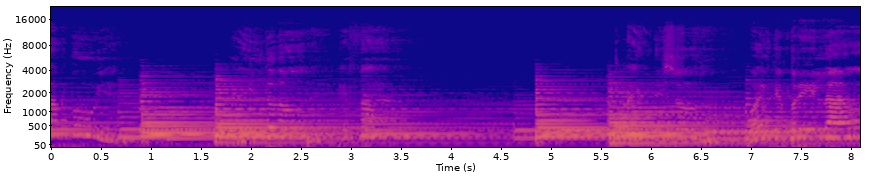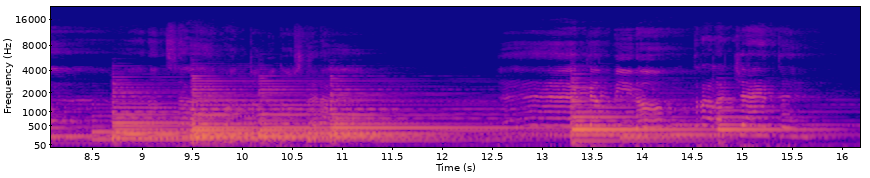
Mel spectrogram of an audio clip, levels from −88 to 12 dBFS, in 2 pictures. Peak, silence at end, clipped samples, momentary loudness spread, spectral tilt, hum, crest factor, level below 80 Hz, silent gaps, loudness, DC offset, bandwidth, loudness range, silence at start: -14 dBFS; 0 s; under 0.1%; 14 LU; -7 dB/octave; none; 18 dB; -54 dBFS; none; -31 LUFS; under 0.1%; 15.5 kHz; 6 LU; 0 s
